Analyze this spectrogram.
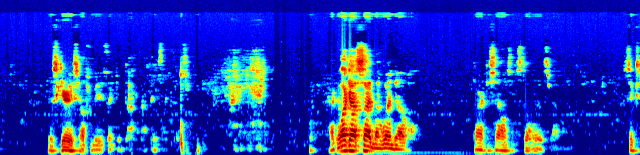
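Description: A middle-aged man speaks calmly and close to the microphone, in short bursts with pauses.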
